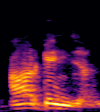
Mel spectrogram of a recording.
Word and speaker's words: archangel: an archangel you see Archangel no arang Archangel yes I must correct my pronunciation Archangel it's like an archangel this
